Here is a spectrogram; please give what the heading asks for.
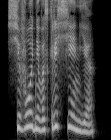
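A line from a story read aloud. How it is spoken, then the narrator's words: Sighed. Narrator (Russian): вздохнул Щербинский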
